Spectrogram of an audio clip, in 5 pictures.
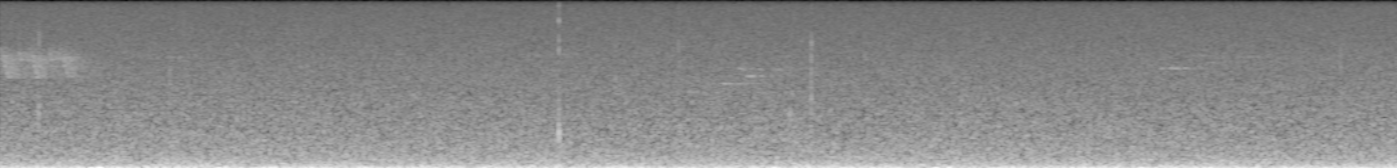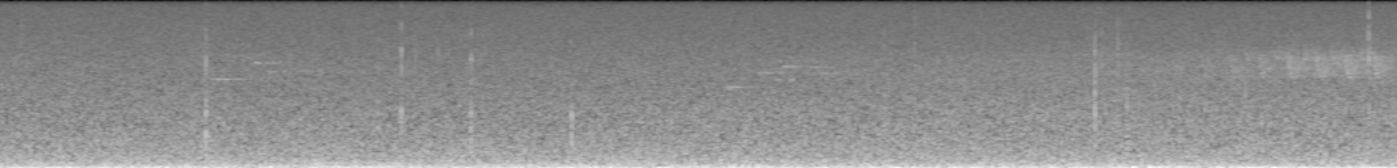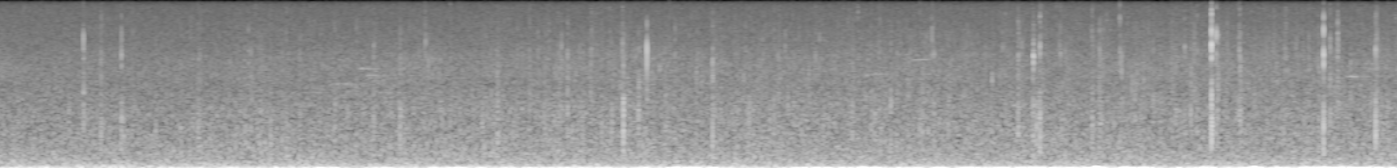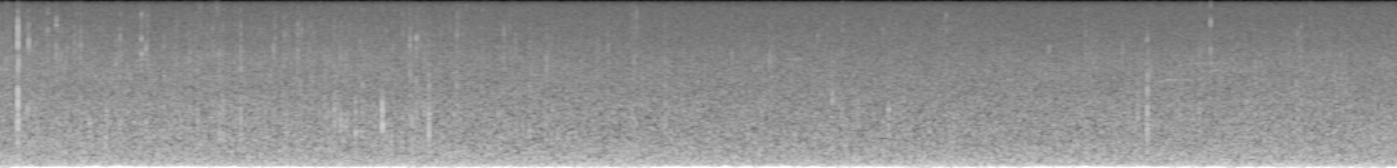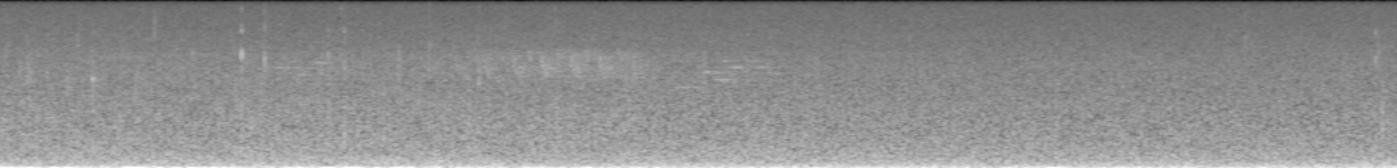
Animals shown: Ovenbird (Seiurus aurocapilla), Hermit Thrush (Catharus guttatus)

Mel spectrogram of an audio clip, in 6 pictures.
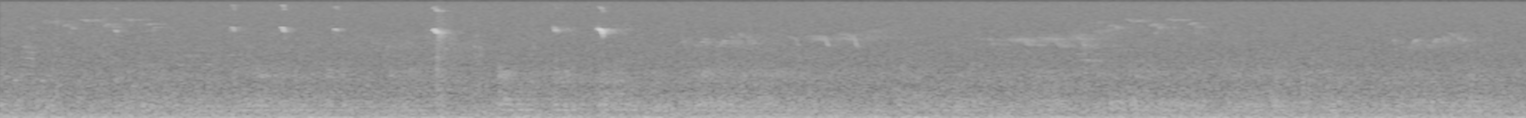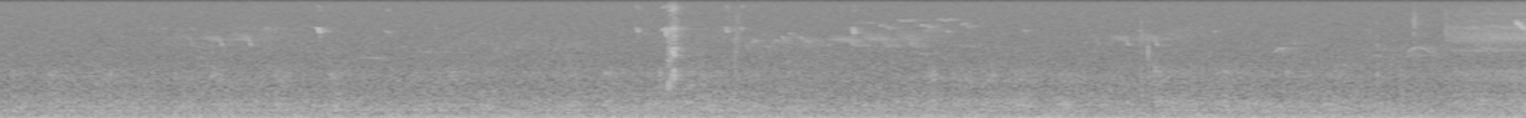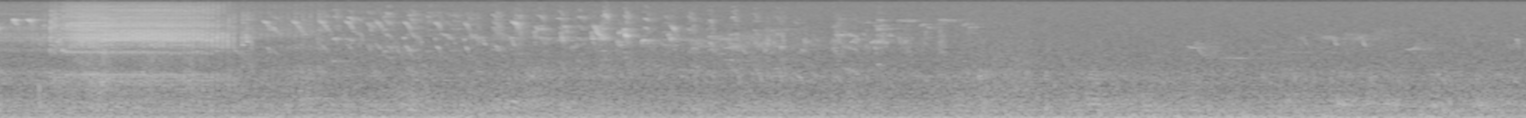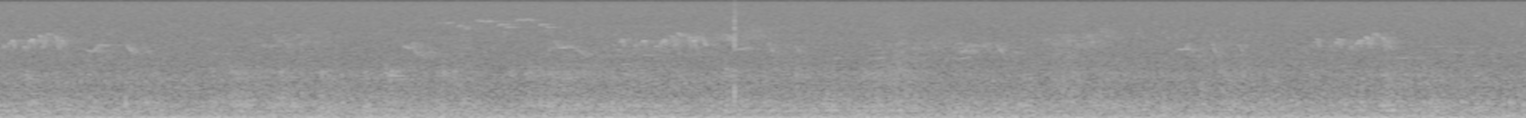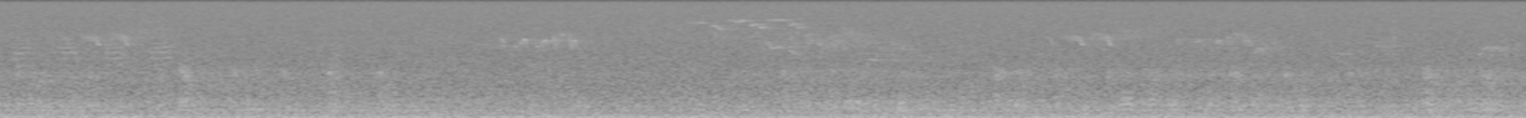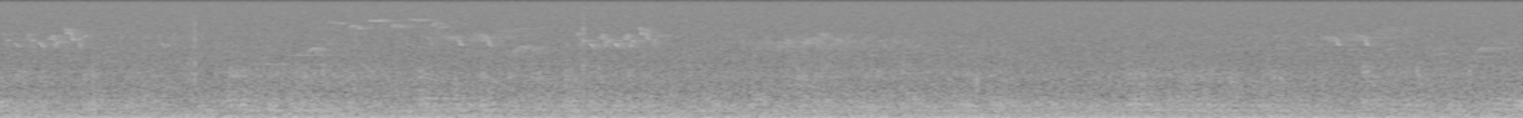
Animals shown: Black-throated Blue Warbler (Setophaga caerulescens), Magnolia Warbler (Setophaga magnolia), Blackburnian Warbler (Setophaga fusca), Red Squirrel (Tamiasciurus hudsonicus), Blue-headed Vireo (Vireo solitarius), Red-breasted Nuthatch (Sitta canadensis)

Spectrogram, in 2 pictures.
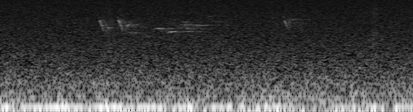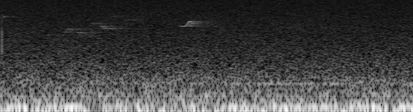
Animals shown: Swainson's Thrush (Catharus ustulatus), Blue-headed Vireo (Vireo solitarius)

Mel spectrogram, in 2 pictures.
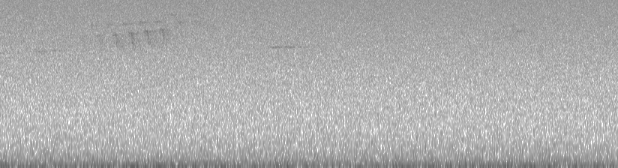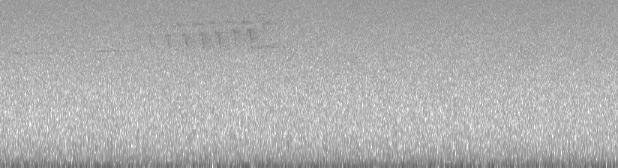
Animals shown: Blackburnian Warbler (Setophaga fusca), Black-throated Green Warbler (Setophaga virens)

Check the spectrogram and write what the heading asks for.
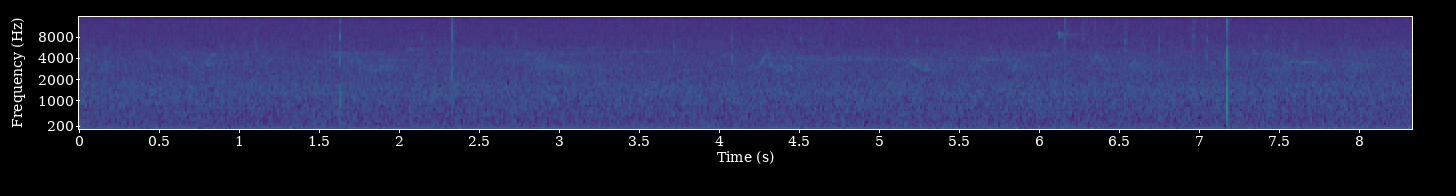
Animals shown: Red-eyed Vireo (Vireo olivaceus)

